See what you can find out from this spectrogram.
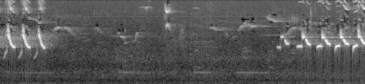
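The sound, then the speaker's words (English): Northern cardinal song in Wisconsin: a quick run of three bright, slurred whistles, a pause with faint background, then a longer series of about six loud, clear repeated notes. “Oh, isn't that a wonderful song? That's the song of the Cardinal, of course, and it's one that you hear pretty much right now loud and clear across a good share of Wisconsin,”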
